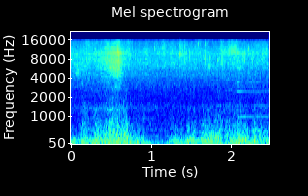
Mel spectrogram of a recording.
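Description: Wind buffeting the microphone outdoors: a loud, uneven low rumble of noise.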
